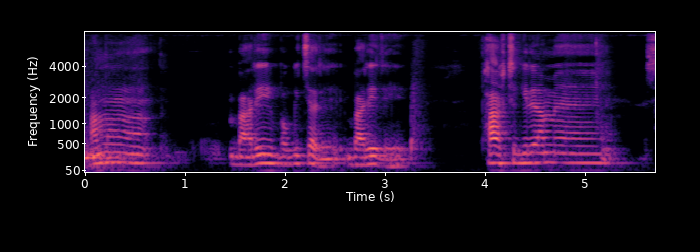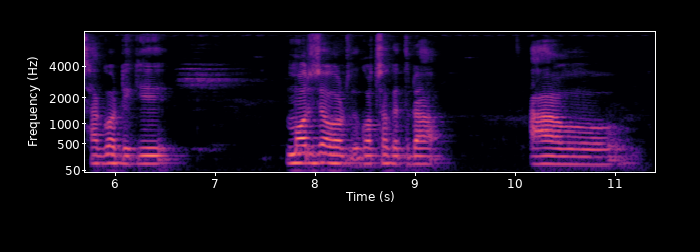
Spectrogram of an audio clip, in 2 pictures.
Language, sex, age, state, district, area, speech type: Odia, male, 45-60, Odisha, Ganjam, urban, spontaneous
